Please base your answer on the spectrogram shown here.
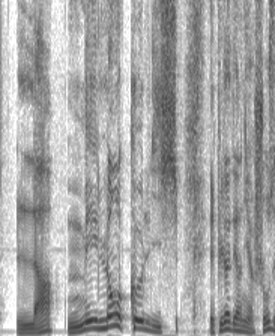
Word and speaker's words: mélancolie: Le E final est bien sûr muet, la mélancolie.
